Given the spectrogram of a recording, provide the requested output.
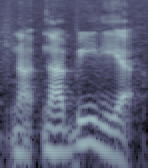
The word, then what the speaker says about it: NVIDIA: NVIDIA. They are. And it's spelled N as in Nancy, IVIDIA Corporation.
